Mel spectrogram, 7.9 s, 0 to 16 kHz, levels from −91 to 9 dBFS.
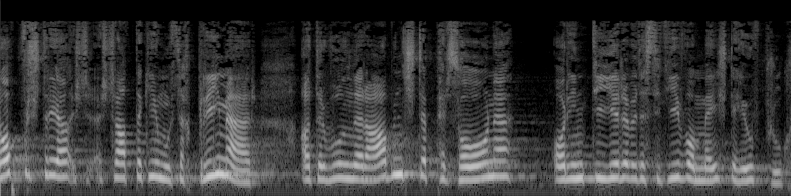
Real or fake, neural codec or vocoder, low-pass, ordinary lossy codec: real; none; 14.4 kHz; MP3, 48 kbps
